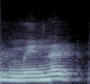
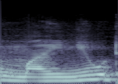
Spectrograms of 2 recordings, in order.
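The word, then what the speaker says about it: minute: तो ये word मिनट नहीं है, ये माइन्यूट है, और माइन्यूट का मतलब होता है वेरी स्मॉल क्वांटिटी। एक ही वर्ड के अलग अलग मीनिंग, अलग अलग प्रोनाउंसिएशन हो सकते हैं। तो मिनट के तौर पे इसका मतलब जो समय वाला होता है वो, बट इसको माइन्यूट कहते हैं, एंड देन इट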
